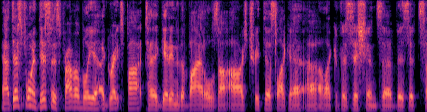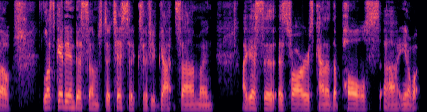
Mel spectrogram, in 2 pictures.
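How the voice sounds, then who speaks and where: A man hosts a podcast in a casual, joking way, sometimes repeating words as he gets going. His voice is gravelly with plenty of fry. The sound is close and dry. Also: medium pitch, fairly quick, darkish tone, no room sound. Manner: joking and self-deprecating, stammers on repeated words. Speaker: podcast host. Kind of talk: casual interview chat.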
